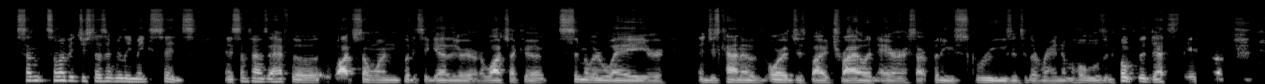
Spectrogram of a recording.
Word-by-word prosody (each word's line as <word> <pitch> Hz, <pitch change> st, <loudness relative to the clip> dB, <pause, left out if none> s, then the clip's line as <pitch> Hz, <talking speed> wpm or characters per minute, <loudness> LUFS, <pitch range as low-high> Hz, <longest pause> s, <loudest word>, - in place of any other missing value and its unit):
some 185 Hz, 0 st, -1 dB
some 185 Hz, 0 st, +3 dB
of 185 Hz, -, +4 dB
it 170 Hz, -, -1 dB
just 160 Hz, 0 st, -4 dB
doesn't 150 Hz, 0 st, 0 dB
really 145 Hz, -2 st, +2 dB
make 130 Hz, -2 st, 0 dB
sense, 115 Hz, -9 st, -4 dB, 0.3 s
and 115 Hz, -, -3 dB
sometimes 135 Hz, 0 st, -1 dB
I 130 Hz, -, +4 dB
have 130 Hz, 0 st, -1 dB
to 105 Hz, -2 st, +1 dB, 0.2 s
watch 105 Hz, 0 st, +8 dB
someone 100 Hz, -2 st, -1 dB
put 105 Hz, -2 st, -4 dB
it -, -, -12 dB
together 95 Hz, -3 st, -2 dB
or 85 Hz, -, -9 dB
watch 95 Hz, 0 st, +6 dB
like -, -, -5 dB
a 90 Hz, 0 st, -2 dB, 0.2 s
similar 100 Hz, -3 st, -1 dB
way 95 Hz, -1 st, +1 dB
or 90 Hz, -1 st, -6 dB, 0.4 s
and 95 Hz, -2 st, -3 dB
just 100 Hz, -1 st, -4 dB
kind 105 Hz, -3 st, +4 dB
of 90 Hz, -1 st, -1 dB
or 110 Hz, 0 st, +5 dB
just 95 Hz, -1 st, -6 dB
by 90 Hz, -1 st, +4 dB
trial 90 Hz, 0 st, +5 dB
and 90 Hz, +1 st, -2 dB
error 90 Hz, -1 st, -2 dB
start -, -, -3 dB
putting 95 Hz, -2 st, -2 dB
screws 95 Hz, -1 st, -1 dB
into 90 Hz, 0 st, -7 dB
the 90 Hz, -, -5 dB
random 90 Hz, 0 st, -6 dB
holes 95 Hz, -1 st, -3 dB
and 110 Hz, -, -6 dB
hope 170 Hz, -, +6 dB
the 295 Hz, -2 st, +2 dB
desk -, -, -1 dB
stays -, -, -7 dB, 0.5 s
up. -, -, -25 dB
100 Hz, 230 wpm, -24 LUFS, 90-120 Hz, 0.5 s, watch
